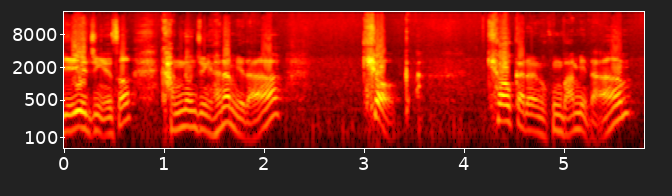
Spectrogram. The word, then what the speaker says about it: 狂歌: 그래서 이거는 교카로 돼요. 교카든가 교카. 이 원래 발음은 쿄가. 광가, 쿄가라는 일본 단시문학, 신화문학의 장르 중 하나인데 그거를 교카.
